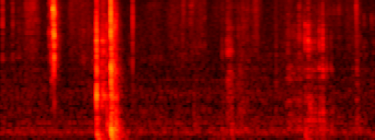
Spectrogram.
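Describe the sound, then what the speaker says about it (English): Scissors cut paper to size for a junk journal, giving a few short crisp snips close by, one small snip and then a louder double cut near the start, followed by faint rustling handling sounds. "I'll cut it to size."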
